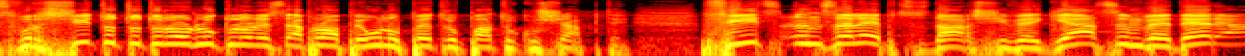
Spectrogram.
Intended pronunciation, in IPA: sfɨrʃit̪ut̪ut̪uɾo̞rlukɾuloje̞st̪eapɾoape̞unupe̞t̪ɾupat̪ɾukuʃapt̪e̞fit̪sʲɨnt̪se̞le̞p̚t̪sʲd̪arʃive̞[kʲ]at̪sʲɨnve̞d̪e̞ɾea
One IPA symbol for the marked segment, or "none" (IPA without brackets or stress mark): ɡʲ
